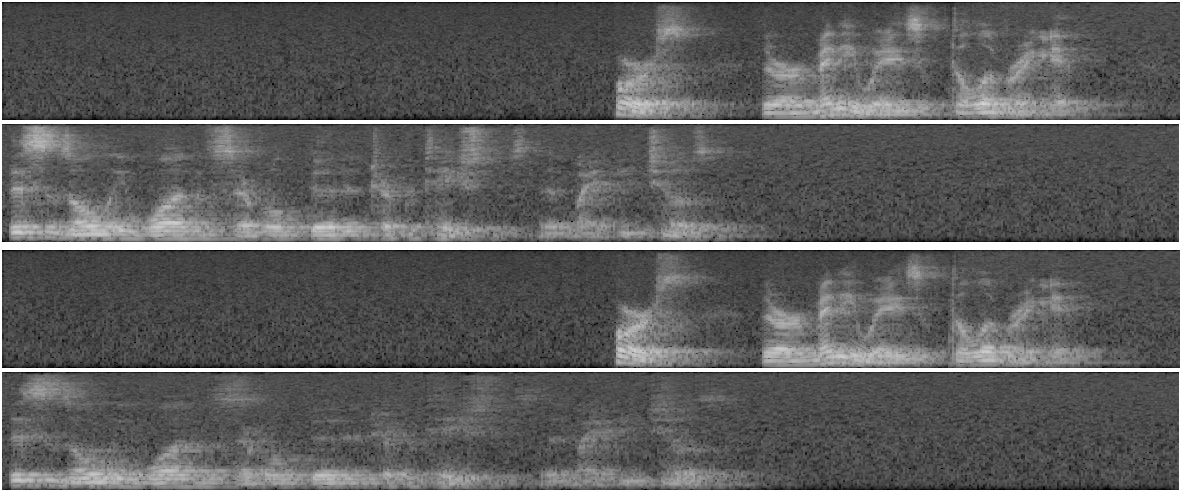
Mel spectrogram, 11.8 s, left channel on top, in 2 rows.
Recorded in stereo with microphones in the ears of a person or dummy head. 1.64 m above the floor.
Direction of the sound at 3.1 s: 30° right (ahead or behind).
